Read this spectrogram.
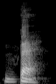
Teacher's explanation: in the word be meaning woman the final letter e is cut short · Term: glottal stop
